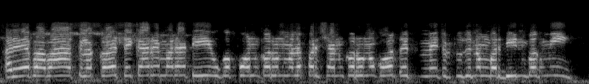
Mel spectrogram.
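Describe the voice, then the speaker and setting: Very high, sharp, scolding Marathi woman. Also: monotone, moderate pace. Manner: curt, scolding, irritated. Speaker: beauty parlour worker receiving a call. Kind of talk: exasperated phone conversation. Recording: dull lo-fi phone line.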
